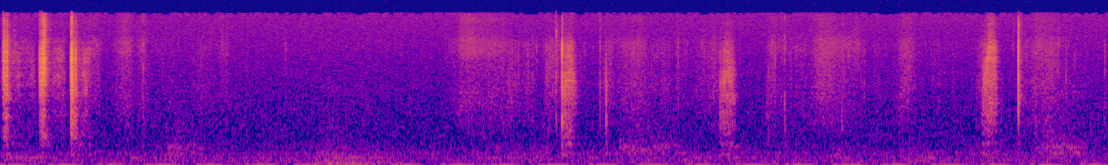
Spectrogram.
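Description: The tip of a white feather quill scratches across a thin cream sheet of paper on a desk while writing figures. It produces quiet, bright, dry scratching strokes with a few sharper ticks, over a faint low hum.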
